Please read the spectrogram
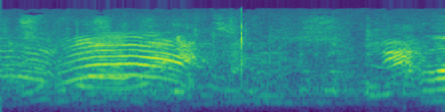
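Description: Voices at a youth soccer match: one long, high shout about half a second in, with chatter from spectators and players around it.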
